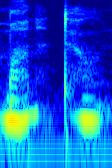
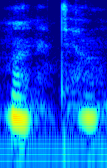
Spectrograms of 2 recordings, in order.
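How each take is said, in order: Both takes have the same delivery.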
